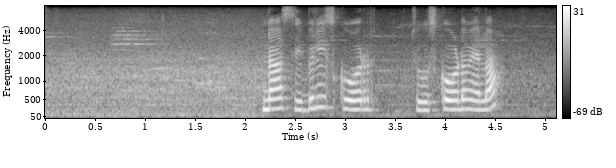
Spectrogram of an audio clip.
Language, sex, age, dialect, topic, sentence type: Telugu, female, 46-50, Utterandhra, banking, question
